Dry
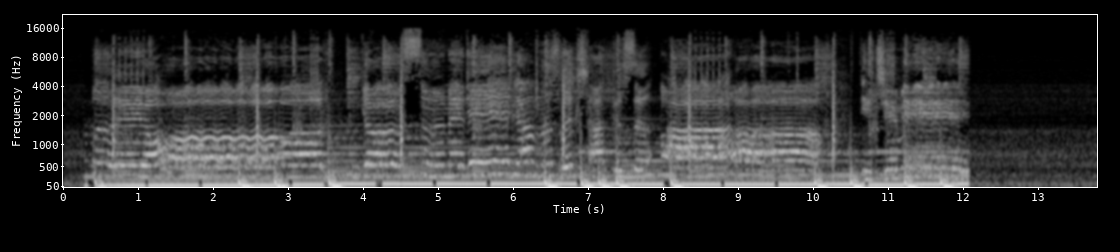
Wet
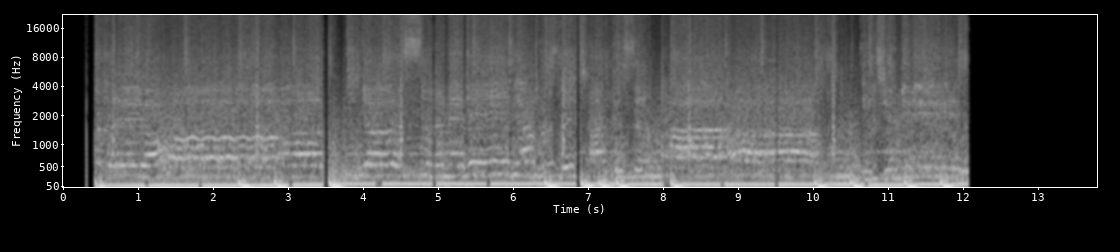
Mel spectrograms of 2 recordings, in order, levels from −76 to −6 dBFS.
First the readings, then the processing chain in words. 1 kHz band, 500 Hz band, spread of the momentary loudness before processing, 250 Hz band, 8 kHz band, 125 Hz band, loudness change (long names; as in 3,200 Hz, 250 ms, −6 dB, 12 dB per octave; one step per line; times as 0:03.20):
+2.5 dB, +3.0 dB, 3 LU, +3.0 dB, +7.0 dB, +1.5 dB, +3.5 dB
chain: notch filter 2,300 Hz, Q 7.4
bit reduction 4 bits
level +1.5 dB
